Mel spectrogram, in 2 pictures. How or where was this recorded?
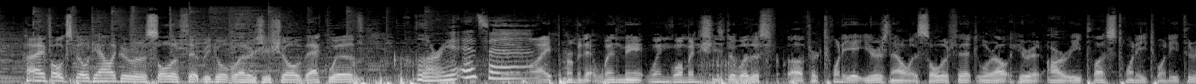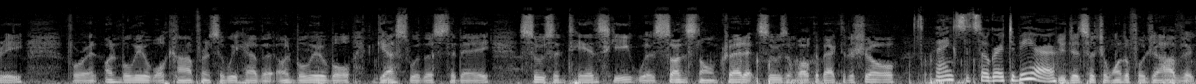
busy venue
